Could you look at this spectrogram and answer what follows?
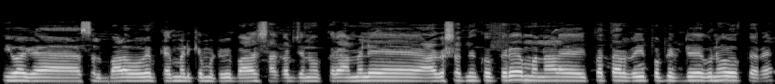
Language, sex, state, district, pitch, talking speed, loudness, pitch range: Kannada, male, Karnataka, Bellary, 170 Hz, 170 wpm, -15 LUFS, 165-180 Hz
